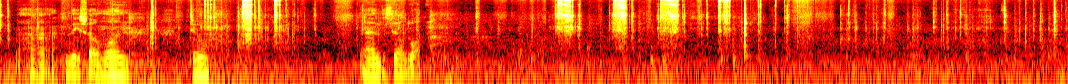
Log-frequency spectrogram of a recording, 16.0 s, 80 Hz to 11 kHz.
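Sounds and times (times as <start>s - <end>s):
quiet tool handling: 1.6s - 4.8s
ratchet wrench ratcheting: 3.0s - 4.4s, 8.3s - 11.8s.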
